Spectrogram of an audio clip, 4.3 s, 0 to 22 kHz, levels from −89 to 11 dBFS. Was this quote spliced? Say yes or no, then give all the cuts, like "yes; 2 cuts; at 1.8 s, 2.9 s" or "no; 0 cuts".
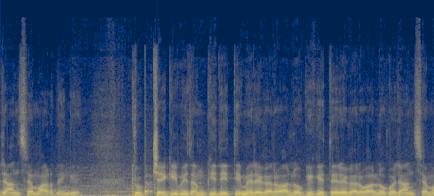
yes; 1 cut; at 1.4 s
